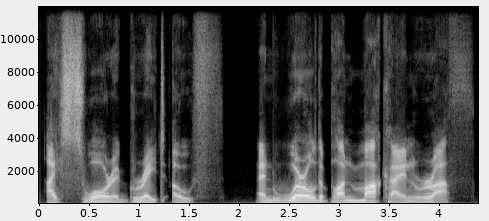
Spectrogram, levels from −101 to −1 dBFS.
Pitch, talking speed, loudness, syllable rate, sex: 105 Hz, 150 wpm, -20 LUFS, 3.9 syllables/s, male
